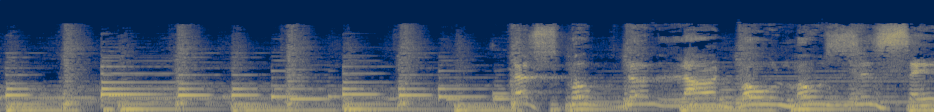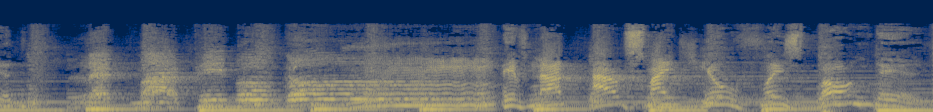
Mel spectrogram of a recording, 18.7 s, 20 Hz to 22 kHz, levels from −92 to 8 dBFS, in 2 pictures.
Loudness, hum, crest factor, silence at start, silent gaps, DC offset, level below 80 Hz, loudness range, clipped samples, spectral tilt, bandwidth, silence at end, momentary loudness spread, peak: -20 LUFS; none; 18 dB; 0 s; none; under 0.1%; -30 dBFS; 5 LU; under 0.1%; -4.5 dB/octave; 10 kHz; 0 s; 9 LU; -2 dBFS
